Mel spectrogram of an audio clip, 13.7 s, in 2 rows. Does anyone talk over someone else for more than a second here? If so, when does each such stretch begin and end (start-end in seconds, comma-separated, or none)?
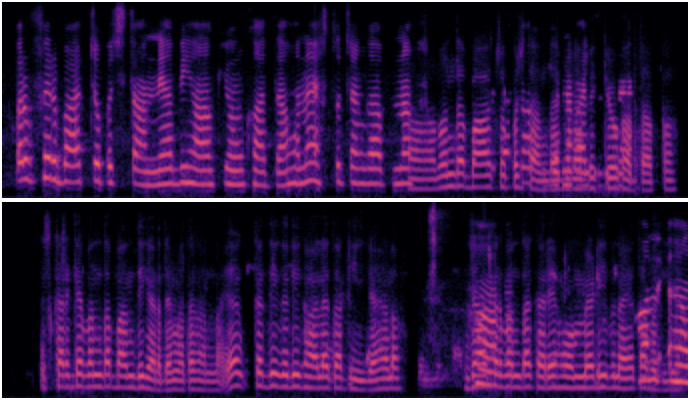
4.9-6.3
